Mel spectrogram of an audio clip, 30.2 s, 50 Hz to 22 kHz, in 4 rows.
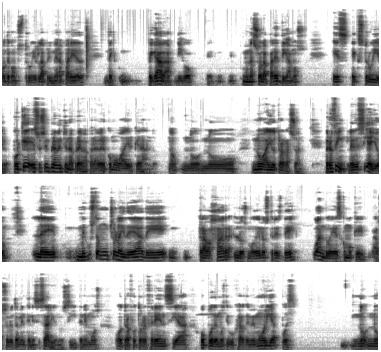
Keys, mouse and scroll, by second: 0.1 typing, 2.1 middle click, 2.3 typing, 2.8-11.6 ctrl+middle drag, 8.8 typing, 11.6-14.6 drag, 14.6 typing, 18.5-25.9 shift+drag, 25.9-30.1 shift+middle drag.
